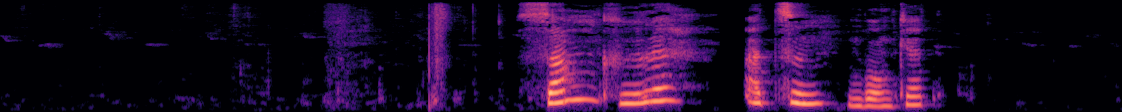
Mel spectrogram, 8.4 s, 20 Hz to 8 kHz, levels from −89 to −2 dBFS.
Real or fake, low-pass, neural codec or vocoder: real; 7.2 kHz; none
